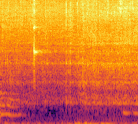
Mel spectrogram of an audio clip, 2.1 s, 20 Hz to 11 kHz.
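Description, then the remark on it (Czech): About two to two and a half decilitres of red wine, a 2020 Moravian Frankovka, poured into a hot pot, a steady bright hiss of sizzling that rises and surges as it's poured, with a short sharp clink near the start and low bubbling underneath. “Leje se tam víno. Tak a už nám bubla a počkáme, až se nám trošičku odvaří.”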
